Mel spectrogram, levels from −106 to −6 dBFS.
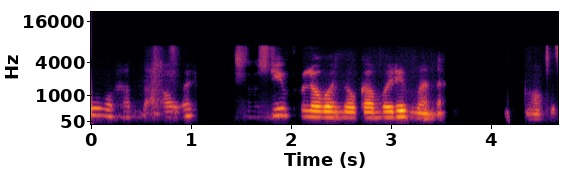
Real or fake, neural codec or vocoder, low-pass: fake; codec, 24 kHz, 0.9 kbps, DualCodec; 7.2 kHz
